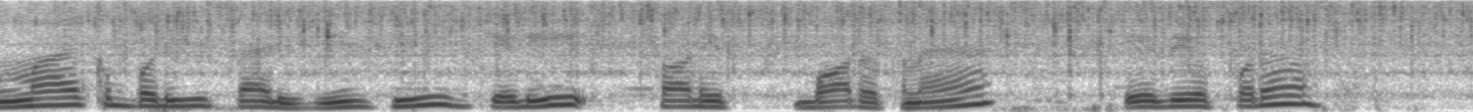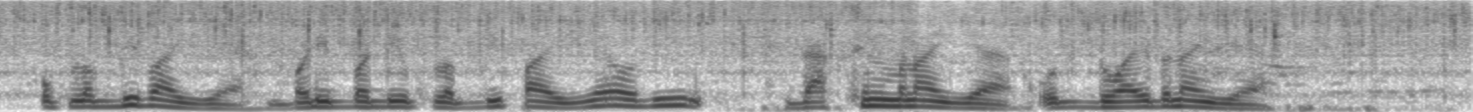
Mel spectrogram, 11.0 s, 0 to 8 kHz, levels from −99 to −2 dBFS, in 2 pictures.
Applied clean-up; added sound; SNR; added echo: none; Frying (food); 8 dB; none.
